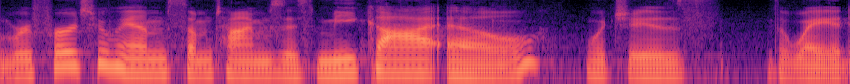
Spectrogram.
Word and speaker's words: Michael: German all of these share the L sound which is the word that means God so I will refer to him sometimes as mika l which is the way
